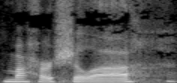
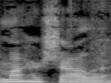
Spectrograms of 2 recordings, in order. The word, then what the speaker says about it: Mahershala: viggo and i like mahershala but not enough is that how you say his name i always say it mahershala it's mahersha yeah okay and i only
